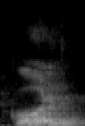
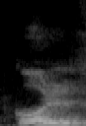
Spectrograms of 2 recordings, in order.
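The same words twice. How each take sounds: First: Said in the usual way. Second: "called" ending in an audible d; final D. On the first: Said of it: "Call, la D". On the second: Shown as a demonstration. Teacher showing the only difference, "called" with a final d. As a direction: close "called" on a voiced d, one syllable. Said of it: "la D".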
